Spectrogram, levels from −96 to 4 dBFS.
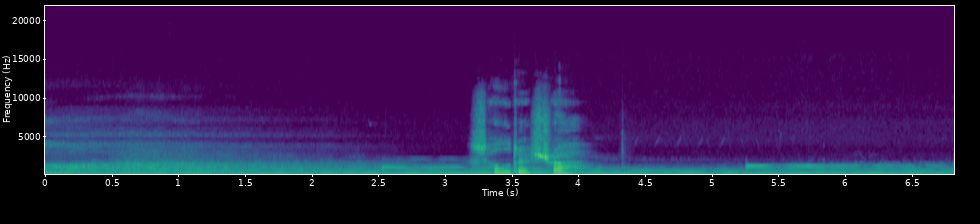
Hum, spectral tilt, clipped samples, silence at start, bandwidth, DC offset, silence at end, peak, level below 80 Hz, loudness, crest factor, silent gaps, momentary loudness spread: none; -5 dB/octave; under 0.1%; 0 s; 12.5 kHz; under 0.1%; 0 s; -12 dBFS; -60 dBFS; -36 LUFS; 24 dB; none; 14 LU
